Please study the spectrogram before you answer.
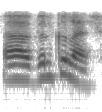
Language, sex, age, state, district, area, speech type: Kashmiri, male, 18-30, Jammu and Kashmir, Budgam, rural, conversation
